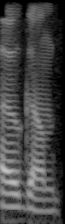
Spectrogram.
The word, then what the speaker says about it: Ogham: You get the inscribed stones and Ogun, or how Maria does the official pronunciation of Ogham, but you found that kind of writing.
